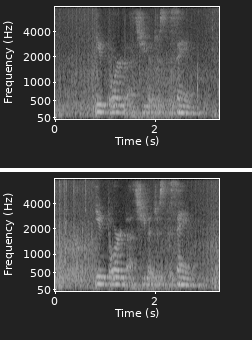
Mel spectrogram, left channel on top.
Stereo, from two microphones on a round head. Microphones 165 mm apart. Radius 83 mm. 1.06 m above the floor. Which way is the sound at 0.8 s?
15° right (ahead or behind).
